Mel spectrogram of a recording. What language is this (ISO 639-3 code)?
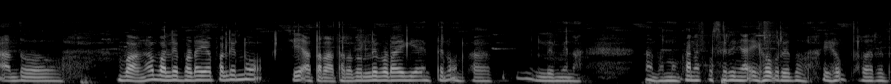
sat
